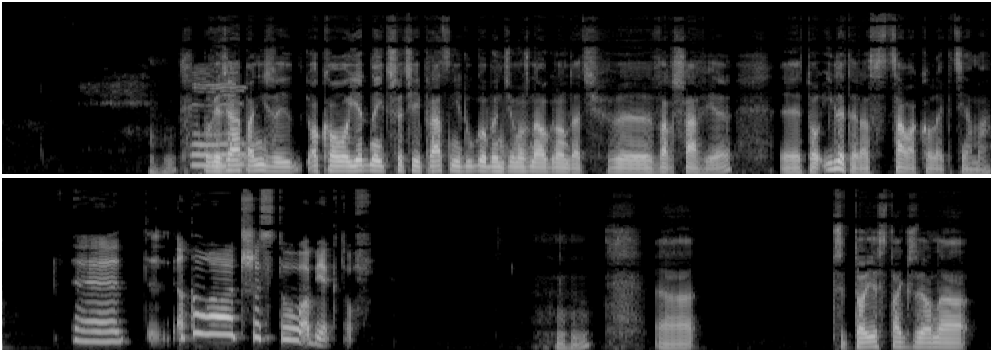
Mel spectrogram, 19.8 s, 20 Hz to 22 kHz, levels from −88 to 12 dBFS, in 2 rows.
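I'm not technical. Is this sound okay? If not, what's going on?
Yes, this recording sounds fine, with nothing wrong to point out. It's a speech clip, and no technical problems can be heard anywhere in it.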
